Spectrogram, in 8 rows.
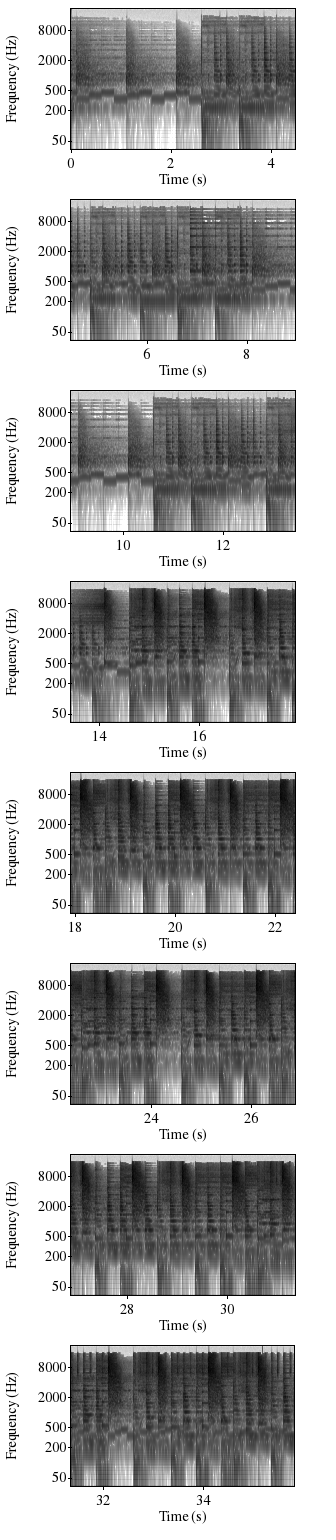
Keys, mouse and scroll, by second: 0.2 click, 2.3 click, 3.1 click, 3.8 click, 5.2 click, 8.2-10.5 typing, 8.7 click, 9.2 click, 9.8 click, 10.3 click, 11.4 click, 12.0 i, 12.3 click, 12.4 a, 12.9 click, 13.3 right click, 14.0 click, 14.8 right click, 15.6 click, 16.3 right click, 17.1 click, 17.5 scroll down 1, 18.3 click, 19.8 i, 20.0 click, 20.3 a, 20.5 click, 22.4 click, 24.9 i, 26.1 click, 26.6 a, 27.1 click, 27.4 i, 27.6 click, 27.9 a, 28.3 click, 31.7 i, 32.0 click, 32.8 z, 33.4 click.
